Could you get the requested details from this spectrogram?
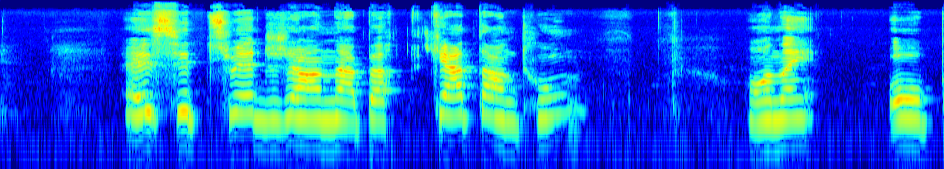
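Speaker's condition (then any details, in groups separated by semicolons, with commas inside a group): Ataxia; degenerative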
